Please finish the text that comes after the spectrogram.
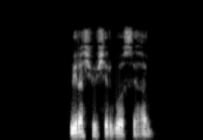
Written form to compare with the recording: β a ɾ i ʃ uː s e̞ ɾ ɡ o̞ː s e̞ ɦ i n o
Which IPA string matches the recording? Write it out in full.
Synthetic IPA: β i ɾ a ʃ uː ʃ e̞ ɾ ɡ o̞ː s e̞ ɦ a n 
